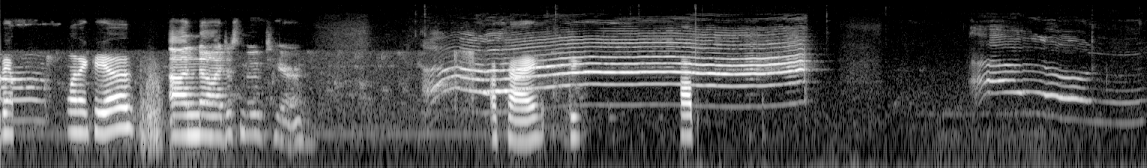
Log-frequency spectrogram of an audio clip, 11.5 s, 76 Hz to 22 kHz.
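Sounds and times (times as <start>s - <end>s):
cat meowing while put into a box: 0.0s - 0.9s, 4.2s - 8.3s, 9.7s - 11.4s
speech: 0.0s - 3.2s, 4.9s - 5.9s, 6.8s - 7.1s.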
